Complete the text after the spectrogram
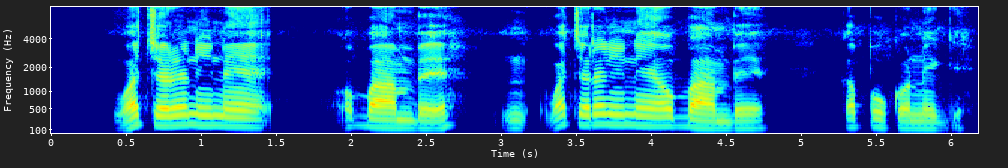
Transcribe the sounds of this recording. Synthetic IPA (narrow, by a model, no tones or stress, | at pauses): wat͡ʃɔɾɛnnɛ | ɔ̰bambɛ | wat͡ʃɔɾɛninɛɔbambɛ | kapʊkɔnɪɡɪ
